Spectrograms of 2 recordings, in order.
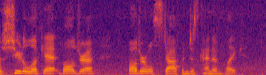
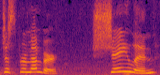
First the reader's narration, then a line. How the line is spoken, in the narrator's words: says it very loudly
